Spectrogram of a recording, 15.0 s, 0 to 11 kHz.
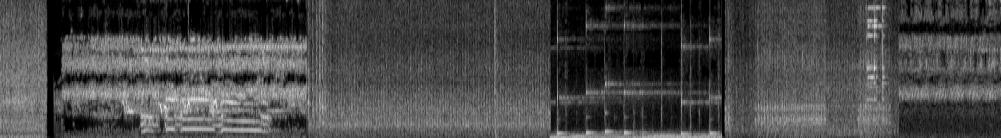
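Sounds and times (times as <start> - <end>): rooster crowing: 1.9 - 4.3.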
